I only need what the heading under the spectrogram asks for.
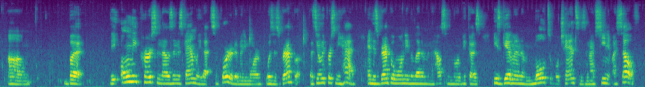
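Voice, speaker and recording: Through noticeable background noise, a man talks in a high-pitched voice. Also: ordinary pitch variation, fairly quick pace. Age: 20s. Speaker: gaming youtuber. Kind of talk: casual gameplay commentary storytelling. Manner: stuttering a little; hesitant, many fillers.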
